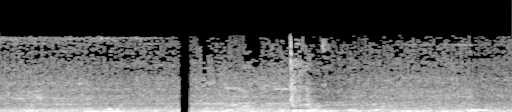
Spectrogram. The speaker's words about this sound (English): This is a Brooklyn-bound C-Wagon train. The next stop is Fulton.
